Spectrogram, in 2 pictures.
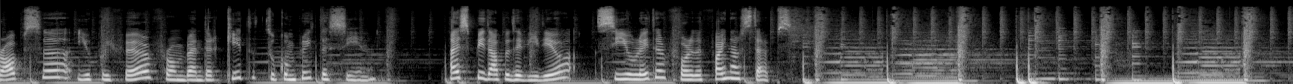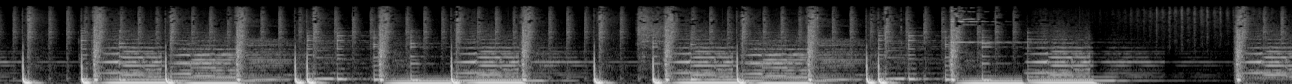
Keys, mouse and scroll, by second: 0.0 click, 1.9 click, 3.2 click, 3.5 click, 4.5 middle click, 5.1 shift+middle click, 5.4 middle click, 5.6 shift+middle click, 5.8 shift+middle click, 7.6 click, 7.9 r, 11.3 click, 11.8 click, 12.3 KP_Decimal, 13.2 r, 14.7 click, 15.2 click, 15.4 click, 16.6 shift+middle click, 16.8 KP_0.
